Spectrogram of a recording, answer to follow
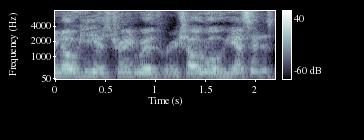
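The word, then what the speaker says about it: Ra's al Ghul: actually created him it's Ral ghoul that is the Arabic pronunciation I don't speak Arabic but it's not Ros it's re um League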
